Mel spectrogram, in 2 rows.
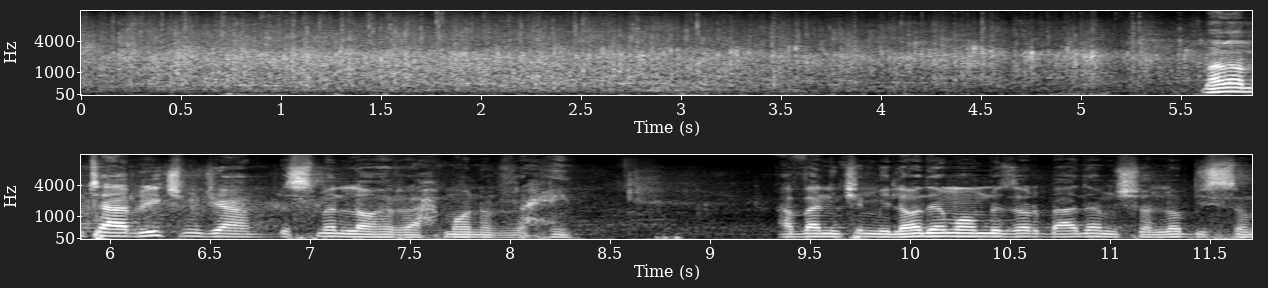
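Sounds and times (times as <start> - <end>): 
audience clapping at a religious gathering celebrating Imam Reza's birth: 0.0 - 7.7
speech: 5.6 - 8.4, 9.4 - 11.7.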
